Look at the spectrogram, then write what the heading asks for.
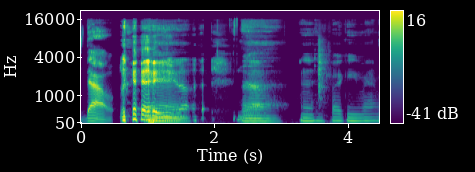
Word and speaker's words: Dao: You know, it's just Dayo. I've gotten Dayo so many times, you know, to like it's Dao.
